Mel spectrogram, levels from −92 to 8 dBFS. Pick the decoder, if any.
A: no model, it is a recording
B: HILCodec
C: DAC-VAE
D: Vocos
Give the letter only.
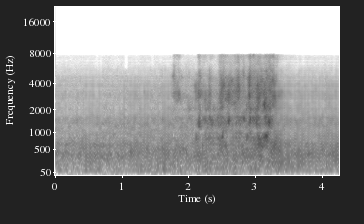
D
